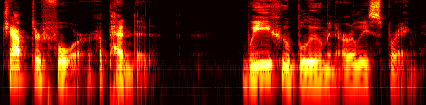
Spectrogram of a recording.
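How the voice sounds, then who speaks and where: A man's voice: mid-range voice, slow pace. A man narrates a piece of fiction in a mid-range voice. He reads from a script with expression, in the manner of an audiobook.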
